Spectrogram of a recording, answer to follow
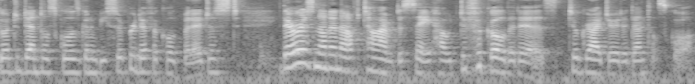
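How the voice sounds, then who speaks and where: In a Russian accent, a woman talks at a very fast pace and medium pitch, with ordinary pitch variation and audible room echo. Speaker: dentist. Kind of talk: casual vlog monologue. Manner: halting.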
